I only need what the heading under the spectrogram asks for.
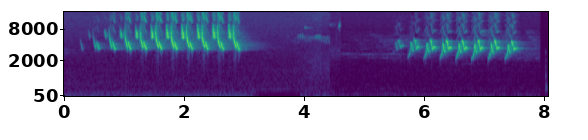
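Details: Kentucky warbler (Geothlypis formosa), song.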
